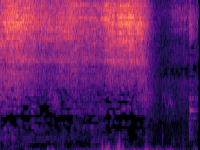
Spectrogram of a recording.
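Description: Cicadas buzzing in a high, steady hiss that cuts off suddenly about a second and a half in, over a low rumble.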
